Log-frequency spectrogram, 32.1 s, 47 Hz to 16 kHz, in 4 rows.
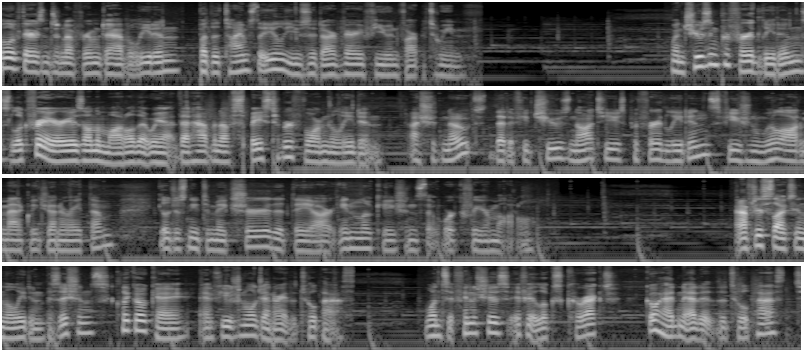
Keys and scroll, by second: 0.3 0.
